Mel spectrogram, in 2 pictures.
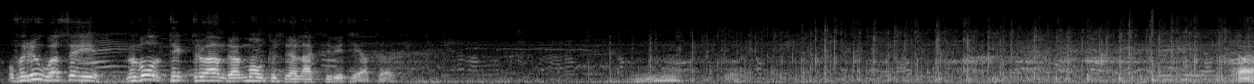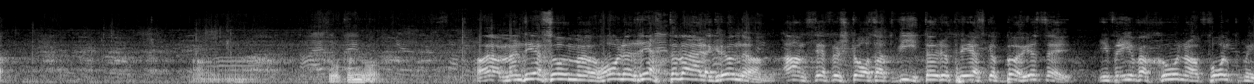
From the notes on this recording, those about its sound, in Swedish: Talar på Mynttorget 10 mars 2019.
